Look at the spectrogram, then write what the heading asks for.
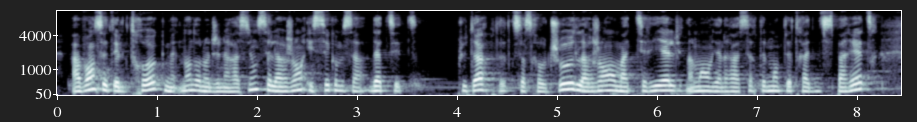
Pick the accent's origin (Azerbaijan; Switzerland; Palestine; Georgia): Switzerland; Je suis suisse de base. Et c'est vrai que je trouve que notre pays est merveilleux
